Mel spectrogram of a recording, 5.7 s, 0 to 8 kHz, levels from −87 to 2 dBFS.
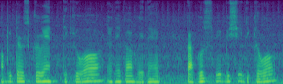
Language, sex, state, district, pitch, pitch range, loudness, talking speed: Nagamese, male, Nagaland, Dimapur, 105 Hz, 95-110 Hz, -23 LUFS, 75 wpm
